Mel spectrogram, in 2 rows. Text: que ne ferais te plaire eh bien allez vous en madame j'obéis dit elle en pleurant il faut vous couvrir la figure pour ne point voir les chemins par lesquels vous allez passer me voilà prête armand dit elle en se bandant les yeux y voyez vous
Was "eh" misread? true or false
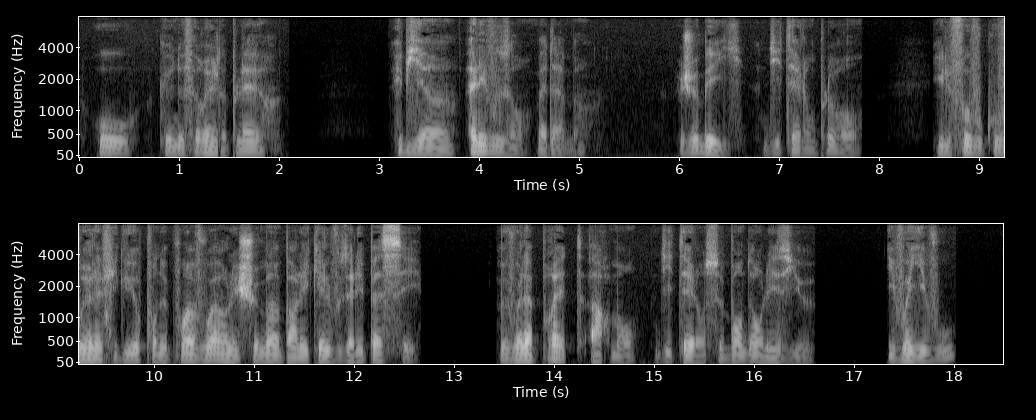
false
